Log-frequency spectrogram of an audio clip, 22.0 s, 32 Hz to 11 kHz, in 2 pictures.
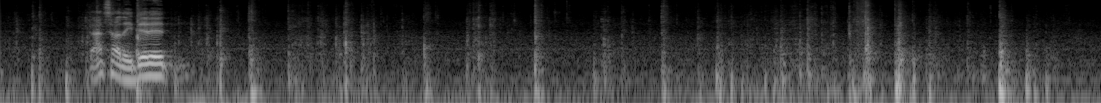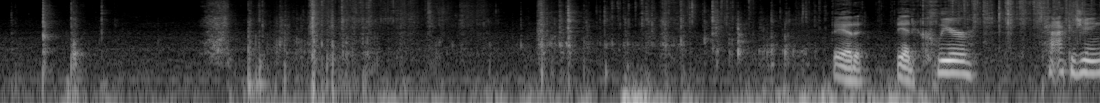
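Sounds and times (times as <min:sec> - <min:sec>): wrapping rustling and tearing: 0:13.7 - 0:22.0.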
